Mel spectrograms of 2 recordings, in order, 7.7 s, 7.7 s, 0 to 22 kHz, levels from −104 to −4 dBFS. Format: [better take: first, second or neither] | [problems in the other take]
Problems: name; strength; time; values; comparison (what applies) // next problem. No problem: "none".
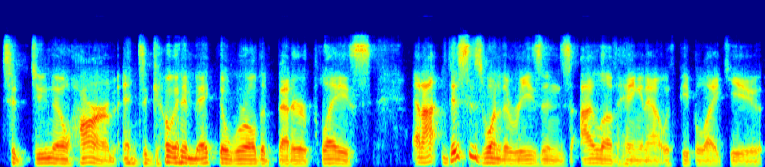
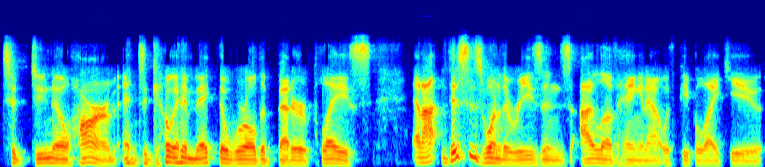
second | garbled, watery; badly; slightly in the second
